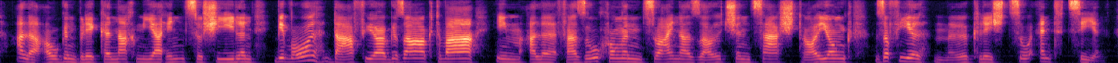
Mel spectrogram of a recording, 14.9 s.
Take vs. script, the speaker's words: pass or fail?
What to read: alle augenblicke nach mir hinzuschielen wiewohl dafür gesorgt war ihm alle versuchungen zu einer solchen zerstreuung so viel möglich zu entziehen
pass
